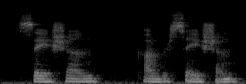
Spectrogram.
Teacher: practicing trying to make sure that it stays an S rather than a Z sound. And then lastly, the last syllable of conversation is just our usual TION ending, the short and reduced shun, where I almost have no vowel.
